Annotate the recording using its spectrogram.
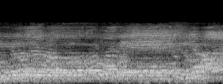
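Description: A group of young scouts singing a song together in unison, their voices steady and continuous.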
